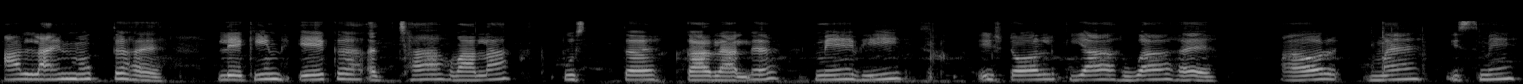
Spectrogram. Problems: background sounds at intervals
